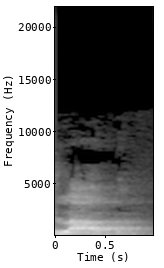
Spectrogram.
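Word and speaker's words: לֵב: La prononciation de ça, c'est lab, qui signifie l'homme intérieur.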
